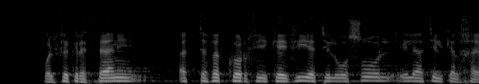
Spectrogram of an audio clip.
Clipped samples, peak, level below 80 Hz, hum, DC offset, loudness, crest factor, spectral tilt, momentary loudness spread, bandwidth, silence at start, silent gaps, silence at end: under 0.1%; -20 dBFS; -72 dBFS; none; under 0.1%; -38 LUFS; 16 dB; -6.5 dB/octave; 10 LU; 11.5 kHz; 0.45 s; none; 0 s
